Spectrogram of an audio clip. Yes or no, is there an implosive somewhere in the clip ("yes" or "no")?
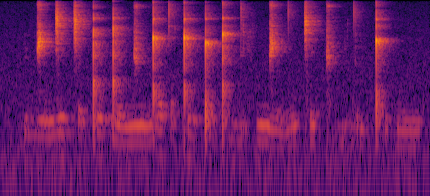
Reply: no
